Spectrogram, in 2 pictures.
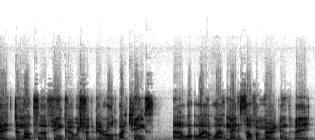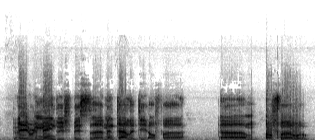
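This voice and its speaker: The speaker goes at a fairly slow pace with fairly even intonation. Noticeable background noise is present. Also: man, very deep, low pitch for a man. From Moldova. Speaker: debater. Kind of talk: casual debate. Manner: halting, many fillers and restarts.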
